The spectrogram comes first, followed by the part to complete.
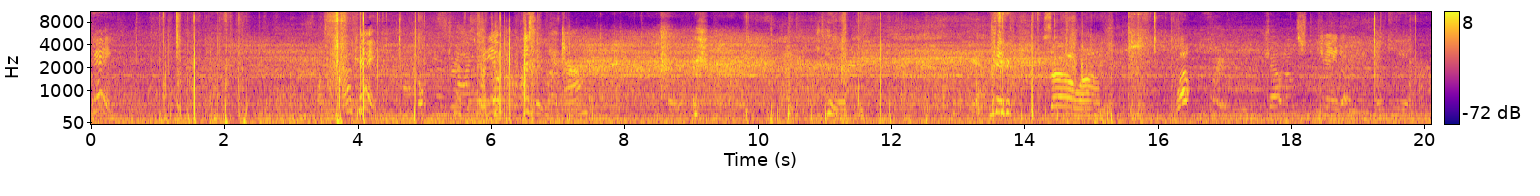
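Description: Handling noise from a camera phone being grabbed and carried about: sharp knocks and rubbing on the microphone over a steady low rumble, with a voice making a few short wordless sounds.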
